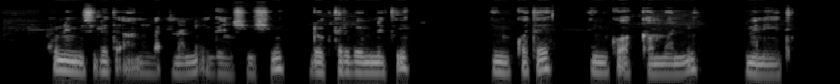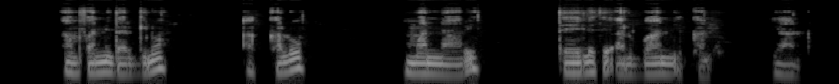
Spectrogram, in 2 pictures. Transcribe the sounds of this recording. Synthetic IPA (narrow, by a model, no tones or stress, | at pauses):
kʊnɛmɪsɪlɛt̪ɛa̰ːnɐlɐʔɪnɐnːɪɛ̰ɡɛnʃiʃɪ | d̪ɔkt̪ɛɾbɛmɪnɛt̪ɪ | hɪŋkːɔt̪ɛ | hɪŋkːɔ̰ɐ̰kːɐmːɐnːɪ | mɪne̞ːt̪ɪ̥ | ʔɐɱfɐnːɪd̪ɐɾɡɪnɔ | ʔɐkʰːɐlʊ | mɐnːaːɾɪ̰ | t̪ʰe̞ːlɛt̪ɛ̰ʔɐlbaːnːɪ̰ɛkːɐn | jaːlːʊ̥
